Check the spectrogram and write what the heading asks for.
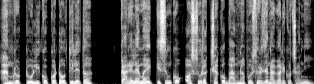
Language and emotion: Nepali, sad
